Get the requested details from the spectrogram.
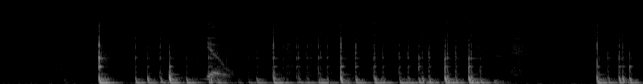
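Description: Footsteps thud across the floor.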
